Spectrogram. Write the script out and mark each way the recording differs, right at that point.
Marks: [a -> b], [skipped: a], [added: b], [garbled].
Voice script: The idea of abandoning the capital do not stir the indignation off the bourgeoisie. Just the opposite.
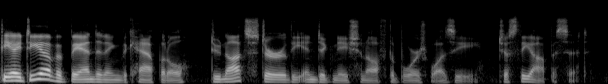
The idea of abandoning the capital do not stir the indignation off the bourgeoisie. Just the opposite.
